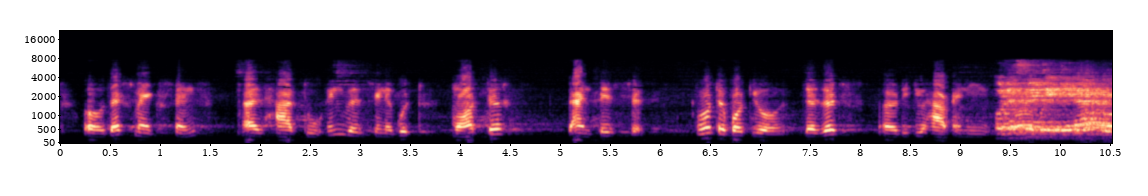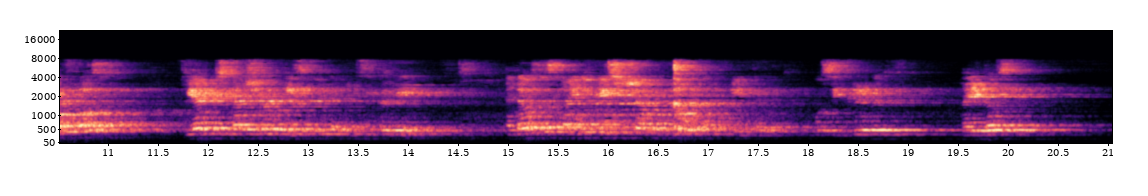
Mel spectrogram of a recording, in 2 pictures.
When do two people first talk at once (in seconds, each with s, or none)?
9.3 s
